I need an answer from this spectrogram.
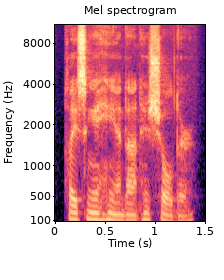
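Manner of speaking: plain reading voice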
